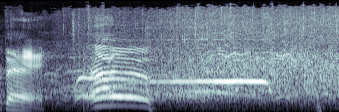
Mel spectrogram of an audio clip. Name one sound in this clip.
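People in a crowd cheer and whoop.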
